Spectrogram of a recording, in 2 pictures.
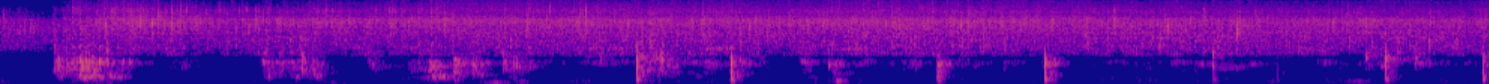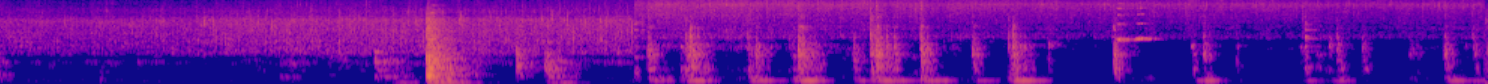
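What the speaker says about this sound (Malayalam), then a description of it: "ബട്ടർ നന്നായി ഉരുകിയതിന് ശേഷം നമുക്ക് അരിഞ്ഞു വെച്ചിരിക്കുന്ന സവാള ഇട്ട് കൊടുക്കാം" Chopped onions sautéing in melted butter for butter chicken, a steady soft sizzle at low level with a utensil stirring and scraping now and then; the frying grows louder and busier toward the end.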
